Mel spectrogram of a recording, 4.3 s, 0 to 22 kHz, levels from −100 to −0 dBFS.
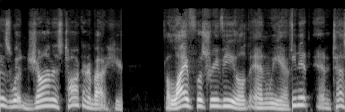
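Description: A short speech clip with two brief glitches, one at 1.51 s just after "is talking about" and another at 3.65 s, each a blip lasting only about 12 to 14 milliseconds. Both come from damaged data in a compressed stream: corrupted bytes make the decoder misread frames and lose sync until it finds the next frame header.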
